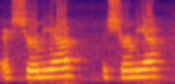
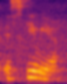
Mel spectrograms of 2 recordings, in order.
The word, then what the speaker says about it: ischemia: Too many white blood cells impair blood flow, causing, I can't say, ischemia.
